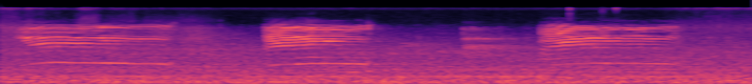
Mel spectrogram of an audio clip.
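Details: Kittens of a street cat meowing on a terrace at night after being fed; three drawn-out, high-pitched meows, each about a second long with short pauses between, over steady background hiss.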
